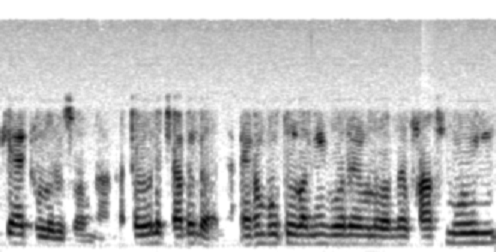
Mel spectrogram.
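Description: Speech only: a person talking, with short pauses between phrases.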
